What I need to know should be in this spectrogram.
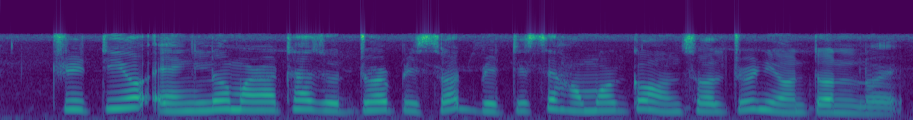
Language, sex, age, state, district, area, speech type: Assamese, female, 18-30, Assam, Nagaon, rural, read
